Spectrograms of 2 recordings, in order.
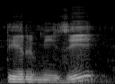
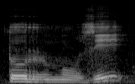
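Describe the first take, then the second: First: The name is said with i vowels. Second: The name is said with u vowels. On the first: "Kalau dibaca tir zi" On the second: "kalau dibaca tur mu"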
